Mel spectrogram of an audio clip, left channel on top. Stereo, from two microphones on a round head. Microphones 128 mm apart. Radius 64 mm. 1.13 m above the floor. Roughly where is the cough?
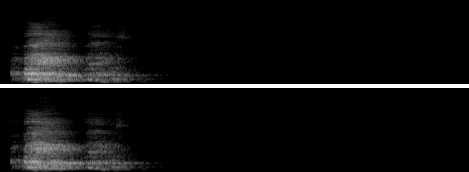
Right.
